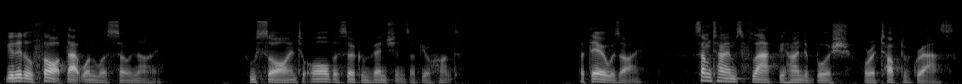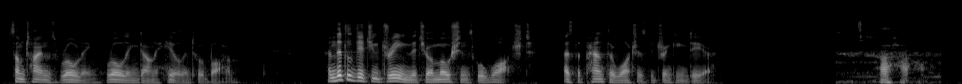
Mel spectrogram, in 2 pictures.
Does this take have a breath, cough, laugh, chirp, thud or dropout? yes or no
yes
